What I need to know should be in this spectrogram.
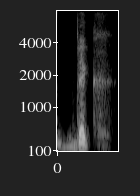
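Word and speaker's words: deque: Una de las cosas que menciona acá que tiene son arreglos, vectores, listas y otra estructura que se llama DEC. Así se pronuncia ese último que está ahí.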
